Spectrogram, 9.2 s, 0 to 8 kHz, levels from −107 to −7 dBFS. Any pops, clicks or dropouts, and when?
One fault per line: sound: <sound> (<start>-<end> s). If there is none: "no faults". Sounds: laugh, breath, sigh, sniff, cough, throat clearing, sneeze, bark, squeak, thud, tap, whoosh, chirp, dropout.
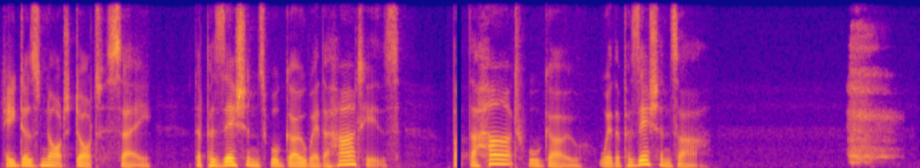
sound: dropout (4.6-4.6 s)
sound: sigh (8.5-9.1 s)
